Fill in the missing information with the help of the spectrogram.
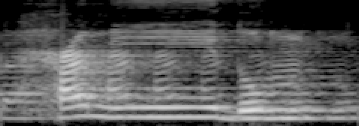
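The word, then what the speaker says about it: حميد: ইন্নাকা হামিদুম, হা হলকের মধ্যখান থেকে চাপ দিয়ে উচ্চারণ করতে হবে, এটা হলো বড় হা।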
